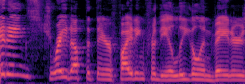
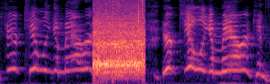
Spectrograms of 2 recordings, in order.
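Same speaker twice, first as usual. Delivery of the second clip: very high-pitched mock shriek, bursting loud mid-phrase; mock screaming; 9 dB louder, faster than usual. Host mocking a congresswoman screaming during the speech, shrieked mockingly. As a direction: imitate a hysterical protester screaming in falsetto.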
